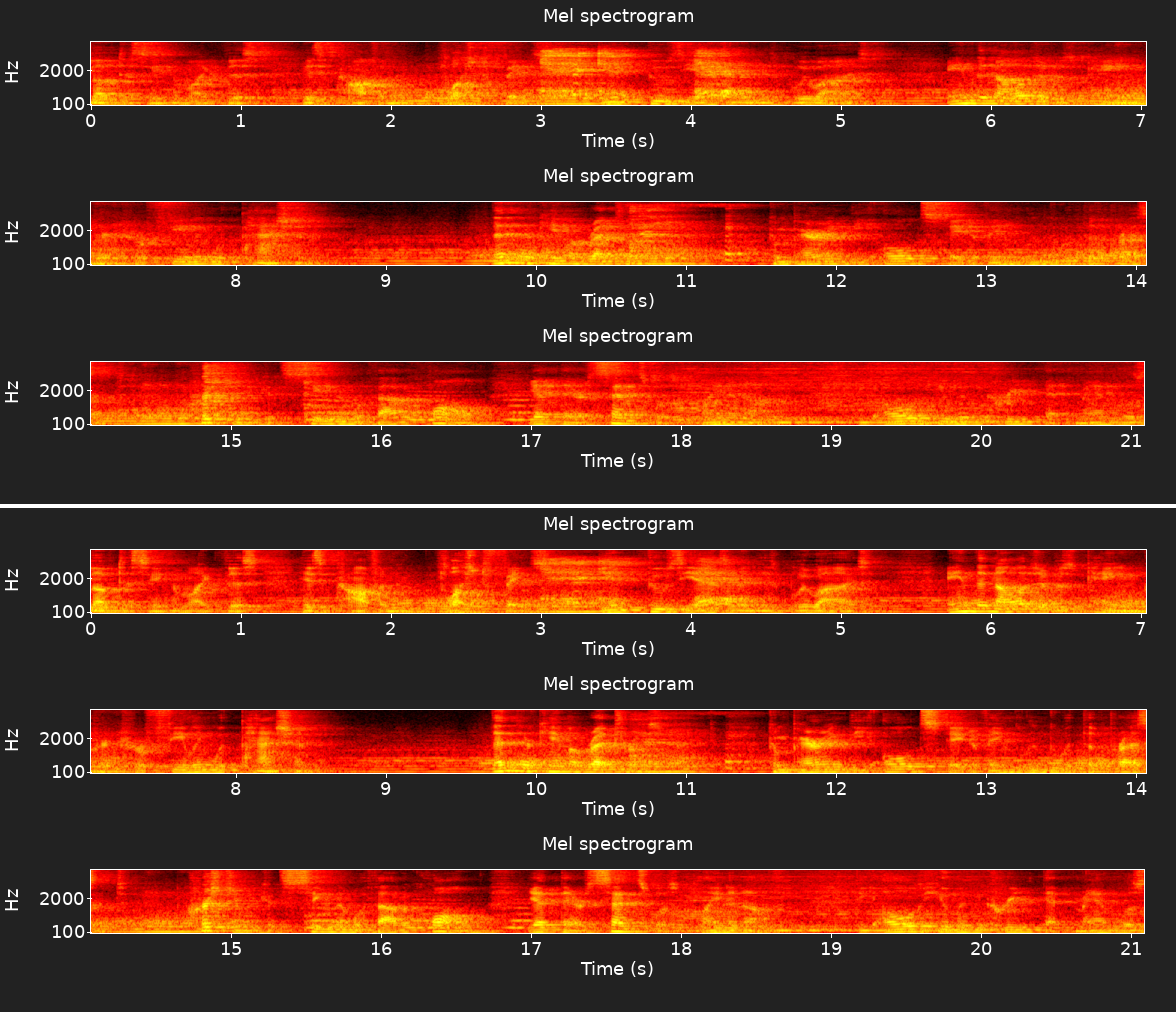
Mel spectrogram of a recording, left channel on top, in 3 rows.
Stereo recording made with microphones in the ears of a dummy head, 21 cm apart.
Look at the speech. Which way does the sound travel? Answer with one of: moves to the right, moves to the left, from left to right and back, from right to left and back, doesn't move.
doesn't move.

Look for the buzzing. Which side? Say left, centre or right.
left.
